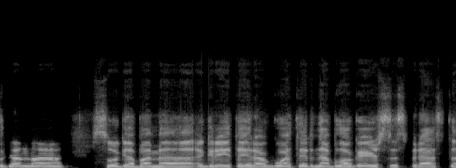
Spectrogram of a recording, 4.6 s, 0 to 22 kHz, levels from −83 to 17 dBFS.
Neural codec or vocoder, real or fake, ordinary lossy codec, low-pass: vocoder, 44.1 kHz, 128 mel bands every 512 samples, BigVGAN v2; fake; AAC, 96 kbps; 14.4 kHz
